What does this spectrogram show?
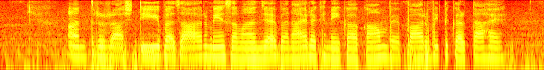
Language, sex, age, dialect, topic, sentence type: Hindi, female, 18-24, Awadhi Bundeli, banking, statement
